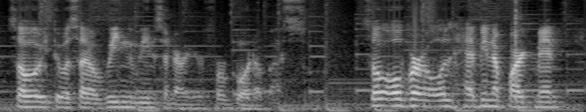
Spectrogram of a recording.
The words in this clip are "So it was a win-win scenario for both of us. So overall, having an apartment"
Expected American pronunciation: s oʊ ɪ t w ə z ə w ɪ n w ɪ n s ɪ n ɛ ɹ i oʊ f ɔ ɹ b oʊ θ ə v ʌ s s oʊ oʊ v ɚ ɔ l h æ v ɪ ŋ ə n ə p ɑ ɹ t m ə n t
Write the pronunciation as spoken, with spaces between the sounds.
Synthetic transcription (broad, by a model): s oʊ ɪ t w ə s ə w ɪ n w ɪ n s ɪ n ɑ ɹ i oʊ f ɔ ɹ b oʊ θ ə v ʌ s s oʊ oʊ v ɚ ɔ l h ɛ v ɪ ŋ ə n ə p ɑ ɹ t m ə n t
